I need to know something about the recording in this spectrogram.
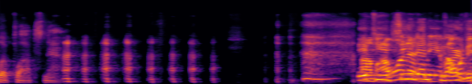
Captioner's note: laughing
